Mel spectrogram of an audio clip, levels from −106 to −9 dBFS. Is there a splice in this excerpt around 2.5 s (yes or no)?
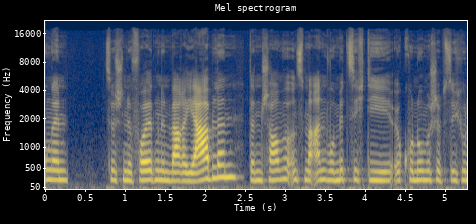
yes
